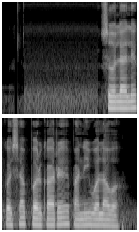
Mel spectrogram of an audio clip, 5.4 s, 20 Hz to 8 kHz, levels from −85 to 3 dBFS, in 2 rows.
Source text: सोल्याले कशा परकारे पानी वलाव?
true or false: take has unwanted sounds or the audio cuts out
false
